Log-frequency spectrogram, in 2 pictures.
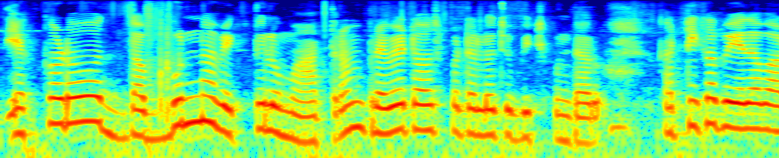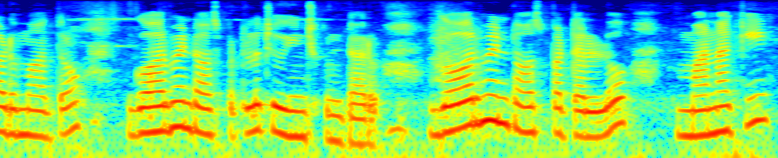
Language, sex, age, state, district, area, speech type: Telugu, female, 18-30, Andhra Pradesh, Vizianagaram, urban, spontaneous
